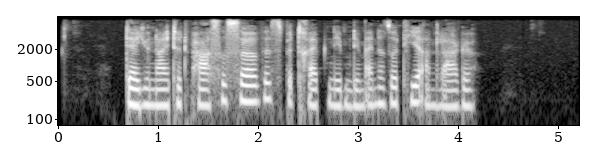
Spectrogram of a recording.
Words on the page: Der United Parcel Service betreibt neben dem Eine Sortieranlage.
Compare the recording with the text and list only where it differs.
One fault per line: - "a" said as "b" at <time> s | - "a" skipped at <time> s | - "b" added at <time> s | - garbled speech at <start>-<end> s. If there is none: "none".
none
